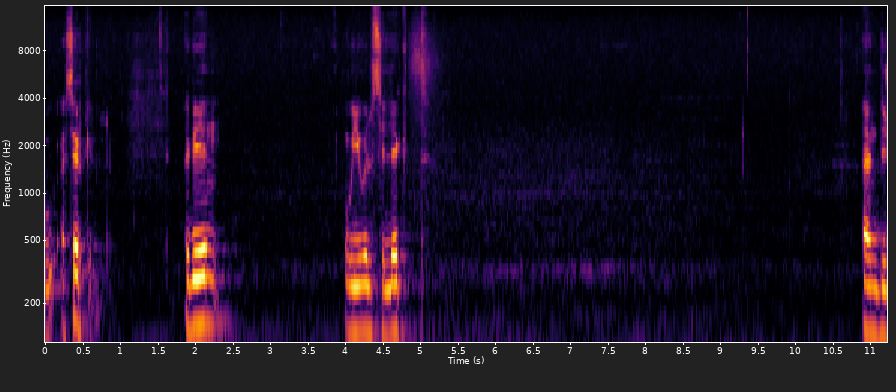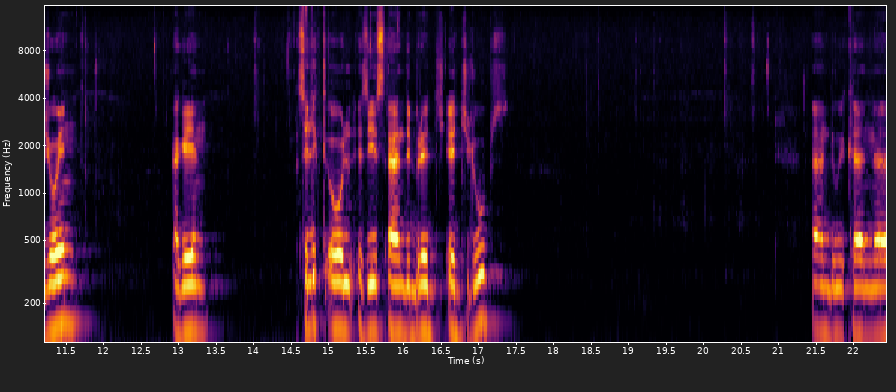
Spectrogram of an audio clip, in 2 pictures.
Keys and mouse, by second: 0.6 KP_Divide, 1.5 Tab, 3.0-4.9 drag, 4.2 Tab, 5.0-9.8 middle drag, 7.4 Tab, 10.9-13.4 drag, 11.8 ctrl+j, 12.0 Tab, 13.5 a, 13.8-16.5 drag, 15.2 w, 17.4 a, 17.7 right click, 18.7 KP_7, 19.4 click, 19.5 middle click.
